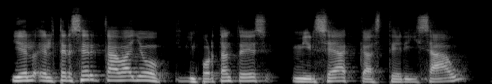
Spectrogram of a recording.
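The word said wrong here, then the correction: Cărtărescu: ¿lo ubican? No. No, perdón, Cartericiu.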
